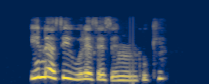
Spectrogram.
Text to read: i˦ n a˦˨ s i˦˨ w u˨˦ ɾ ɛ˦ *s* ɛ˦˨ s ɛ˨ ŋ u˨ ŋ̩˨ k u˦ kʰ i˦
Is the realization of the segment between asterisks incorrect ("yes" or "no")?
no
